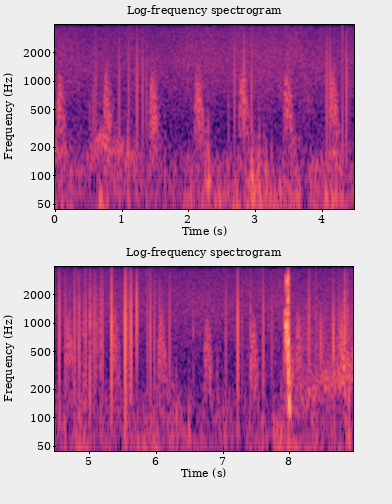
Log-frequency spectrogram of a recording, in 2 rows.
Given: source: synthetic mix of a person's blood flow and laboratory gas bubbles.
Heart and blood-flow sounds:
Doppler ultrasound of blood flow; subclavian vein
7.91-8.06 s: bubbles
From the record:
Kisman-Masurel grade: 113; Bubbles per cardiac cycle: 1 to 2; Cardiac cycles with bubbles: 1 to 10%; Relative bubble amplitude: loud (0.450 to 0.775); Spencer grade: 1 (occasional bubble signal discernible with the cardiac motion signal, with majority of cardiac periods free of bubbles); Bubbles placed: anywhere in the cardiac cycle

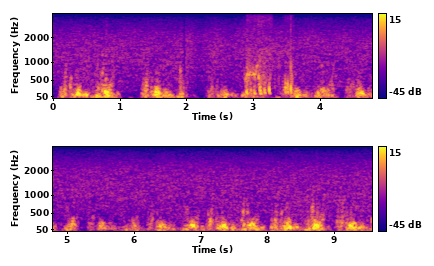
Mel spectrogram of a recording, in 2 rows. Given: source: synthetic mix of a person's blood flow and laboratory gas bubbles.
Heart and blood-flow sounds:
Doppler ultrasound of blood flow; precordium
2.85-3.29 s: bubbles
3.44-3.62 s: bubbles
From the record:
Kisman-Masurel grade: 213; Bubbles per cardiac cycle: several, 3 to 8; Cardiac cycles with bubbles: 1 to 10%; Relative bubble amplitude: loud (0.450 to 0.775); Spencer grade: 1 (occasional bubble signal discernible with the cardiac motion signal, with majority of cardiac periods free of bubbles); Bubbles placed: anywhere in the cardiac cycle

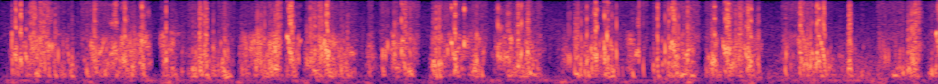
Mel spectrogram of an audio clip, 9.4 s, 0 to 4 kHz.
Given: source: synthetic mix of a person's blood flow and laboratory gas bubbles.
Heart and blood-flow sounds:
Doppler ultrasound of blood flow; subclavian vein
0.08-0.79 s: bubbles
0.81-1.52 s: bubbles
1.59-2.34 s: bubbles
2.38-3.58 s: bubbles
3.67-3.74 s: bubbles
3.79-4.19 s: bubbles
4.29-4.88 s: bubbles
4.91-5.46 s: bubbles
5.65-7.00 s: bubbles
7.04-7.64 s: bubbles
7.82-8.57 s: bubbles
8.60-8.66 s: bubbles
8.77-9.39 s: bubbles
From the record:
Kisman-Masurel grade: 444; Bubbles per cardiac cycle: continuous sound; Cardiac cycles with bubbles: 100%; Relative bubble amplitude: maximal (0.775 to 0.999); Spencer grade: 4 (maximum detectable bubble signal sounding continuously throughout systole and diastole of every cardiac period, and overriding the amplitude of the normal cardiac signals); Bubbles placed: anywhere in the cardiac cycle

